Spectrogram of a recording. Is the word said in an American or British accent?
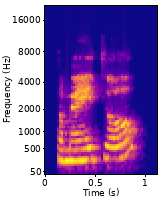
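American. It is said in an American accent.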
